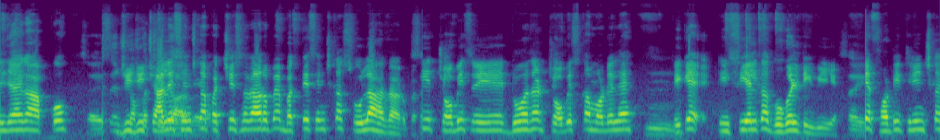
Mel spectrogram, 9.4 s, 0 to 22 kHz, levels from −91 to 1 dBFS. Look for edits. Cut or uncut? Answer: cut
